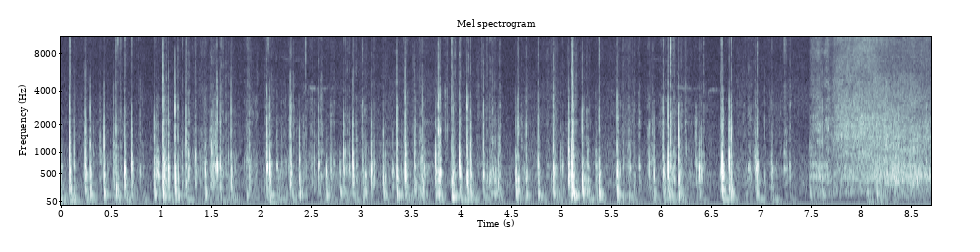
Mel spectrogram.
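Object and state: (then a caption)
Birch log bark tapped with fingernails. Fingernails on both hands tap rapidly on the white bark of a large, solid birch log, producing dozens of quick, dry, light clicks with a faint hollow midrange tone. In the last second the tapping stops and gives way to a steady, soft broadband hiss.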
